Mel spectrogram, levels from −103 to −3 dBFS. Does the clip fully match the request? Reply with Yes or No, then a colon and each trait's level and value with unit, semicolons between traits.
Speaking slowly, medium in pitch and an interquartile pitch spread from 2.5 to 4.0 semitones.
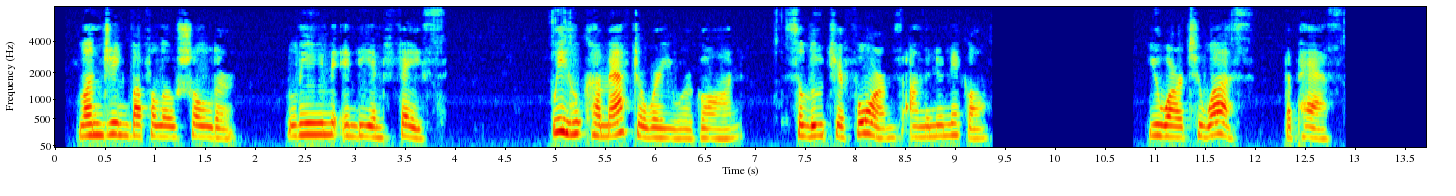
Yes: slow, 90 wpm; medium, 180 Hz; average, 3.4 semitones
